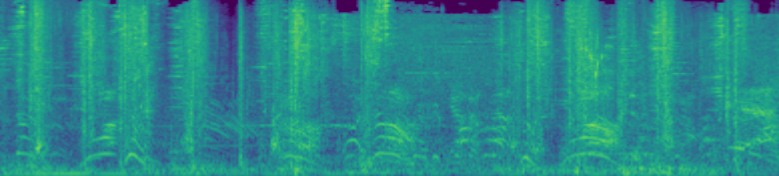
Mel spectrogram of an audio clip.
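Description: Swords clash and ring sharply again and again.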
